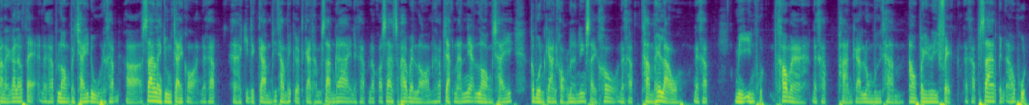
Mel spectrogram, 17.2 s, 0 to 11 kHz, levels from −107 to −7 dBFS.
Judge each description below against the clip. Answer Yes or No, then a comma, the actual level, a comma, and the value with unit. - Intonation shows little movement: Yes, narrow, 2.3 semitones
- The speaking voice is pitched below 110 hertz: No, low, 115 Hz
